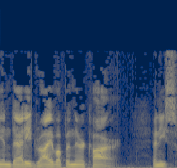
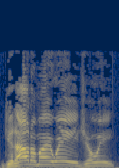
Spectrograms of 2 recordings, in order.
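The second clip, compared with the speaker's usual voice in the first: goose telling off; 8 semitones higher than usual. Acted. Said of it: "as if to say".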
